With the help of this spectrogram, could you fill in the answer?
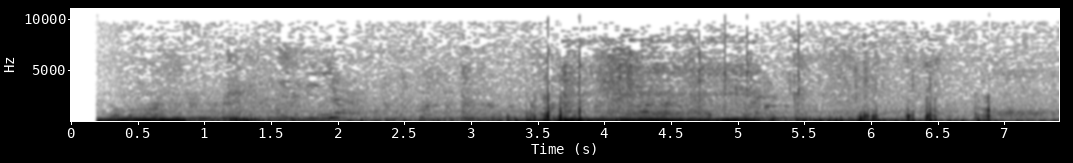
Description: Lola the shar pei is snoring again, this time with her head on her dad's pillow!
